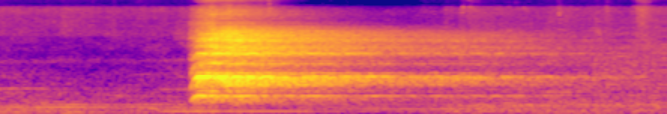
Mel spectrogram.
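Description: A child's loud kihap, the sharp shout given on a strike in taekwondo poomsae, starting about a second in. It echoes around the large hall and fades over about two seconds.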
